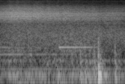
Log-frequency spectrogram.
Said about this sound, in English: She's slowly letting the air out of the balloon. Slowly letting it out, really taking her time with it.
